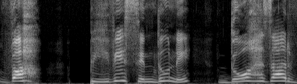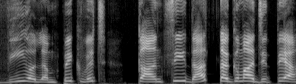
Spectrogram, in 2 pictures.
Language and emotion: Punjabi, surprised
